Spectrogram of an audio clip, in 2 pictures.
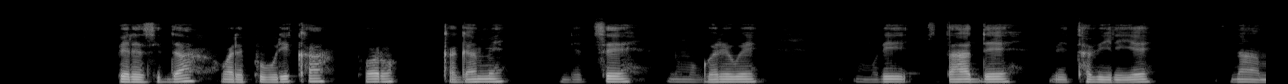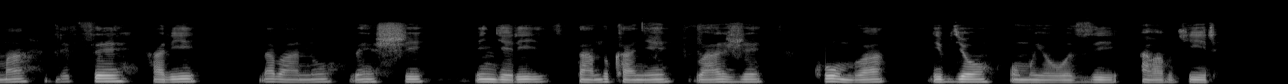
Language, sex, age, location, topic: Kinyarwanda, male, 25-35, Kigali, government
